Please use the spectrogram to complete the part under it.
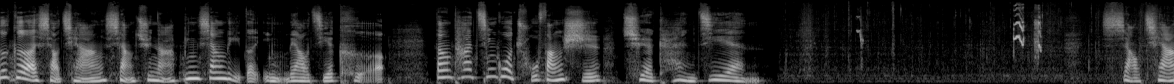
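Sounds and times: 
speech: 0.0s - 7.7s, 11.2s - 11.7s
mice scurrying in a kitchen: 7.8s - 11.7s
mouse squeaks: 8.4s - 10.6s.

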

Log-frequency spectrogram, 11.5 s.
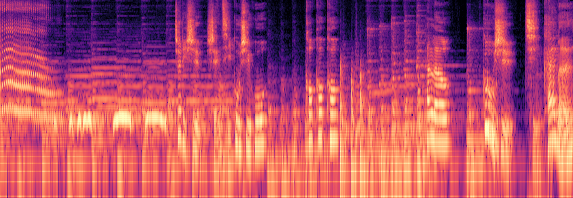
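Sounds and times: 
owl hooting: 0.0s - 3.6s
speech: 3.5s - 7.7s, 8.5s - 11.4s.

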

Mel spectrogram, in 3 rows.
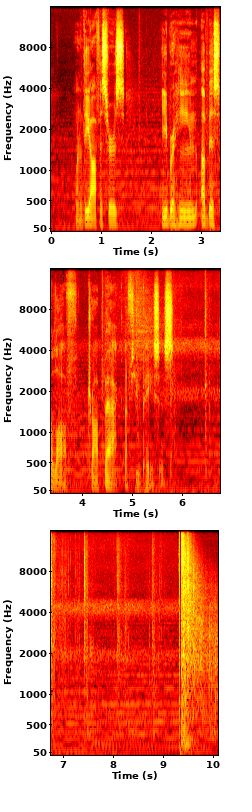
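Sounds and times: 
speech: 0.5s - 6.0s
gunshot: 9.3s - 10.1s.

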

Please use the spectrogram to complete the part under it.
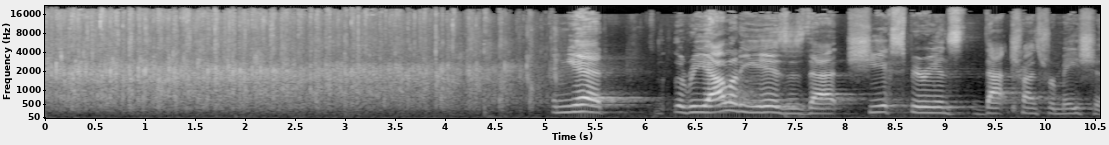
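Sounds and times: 
audience applause: 0.0s - 5.1s
speech: 5.0s - 5.7s, 6.3s - 10.5s.

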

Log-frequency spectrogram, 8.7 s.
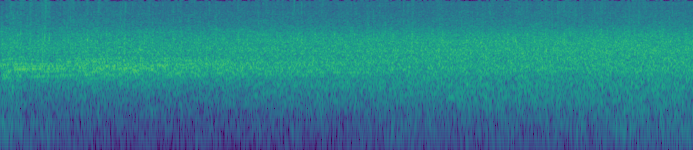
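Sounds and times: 
large arena crowd applauding and cheering: 0.0s - 8.6s.

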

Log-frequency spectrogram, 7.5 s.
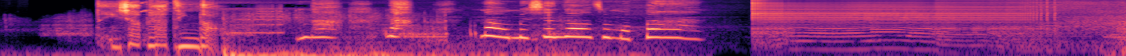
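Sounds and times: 
speech: 0.7s - 4.8s
door creaking open: 5.0s - 7.4s.

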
